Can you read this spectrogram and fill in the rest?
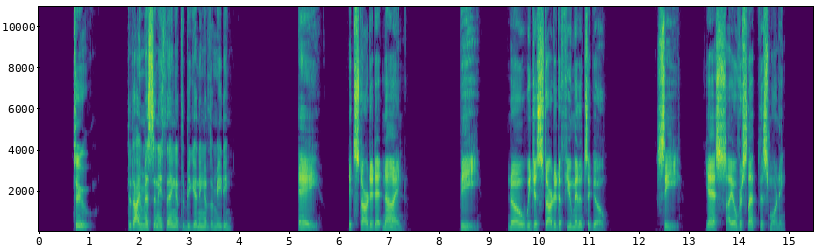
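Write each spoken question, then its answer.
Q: Did I miss anything at the beginning of the meeting?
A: B: No, we just started a few minutes ago.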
